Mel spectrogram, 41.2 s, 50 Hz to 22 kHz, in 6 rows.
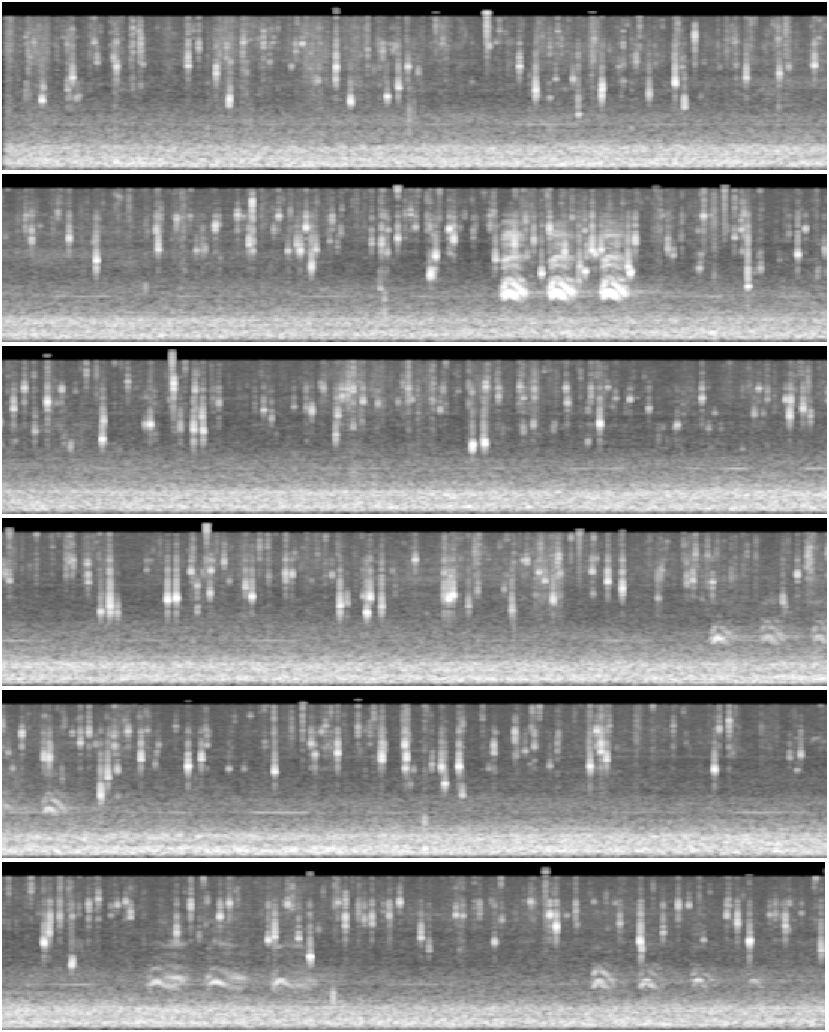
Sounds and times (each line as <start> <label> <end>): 0.0 Creek 41.2
11.0 crows flying around 12.2
26.5 crows flying around 28.1
35.6 crows flying around 37.0
39.3 crows flying around 40.8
